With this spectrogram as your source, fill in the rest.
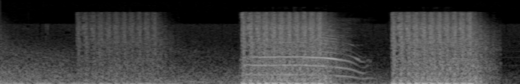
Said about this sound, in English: We're taking machine gun fire from the north.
